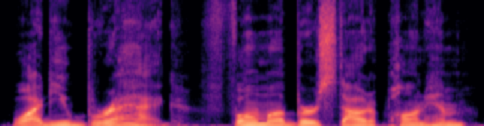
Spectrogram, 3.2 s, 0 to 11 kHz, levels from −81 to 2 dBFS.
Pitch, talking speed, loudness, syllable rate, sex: 140 Hz, 165 wpm, -18 LUFS, 3.9 syllables/s, male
